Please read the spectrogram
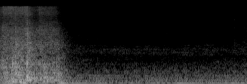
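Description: Rustling of a laminated woven shopping bag and the groceries inside it as a hand rummages in it, loudest in the first half-second and then faint.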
